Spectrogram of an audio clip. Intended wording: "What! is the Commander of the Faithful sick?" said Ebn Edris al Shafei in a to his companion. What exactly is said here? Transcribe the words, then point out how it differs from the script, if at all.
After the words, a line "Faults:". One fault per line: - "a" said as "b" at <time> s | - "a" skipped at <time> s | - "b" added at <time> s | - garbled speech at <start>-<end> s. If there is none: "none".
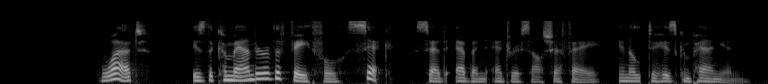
"What! is the Commander of the Faithful sick?" said Ebn Edris al Shafei in a to his companion.
Faults:
none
